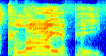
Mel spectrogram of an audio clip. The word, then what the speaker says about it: Calliope: How do you pronounce that? That, says Mr. Cuff. Funny. Gallipoli. No, what is it called? It's Calliope.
